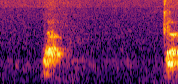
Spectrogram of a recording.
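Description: A dog barks twice in the woods, two short, faint, mid-pitched yelps spaced about a second and a half apart, with the second cut off at the end. No one speaks.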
